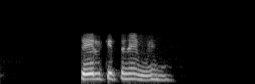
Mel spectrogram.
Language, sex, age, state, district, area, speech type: Hindi, female, 45-60, Uttar Pradesh, Lucknow, rural, conversation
